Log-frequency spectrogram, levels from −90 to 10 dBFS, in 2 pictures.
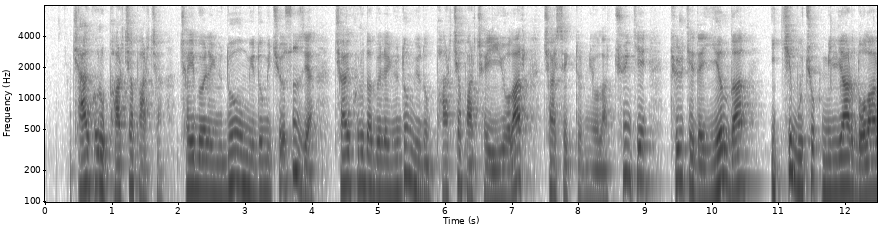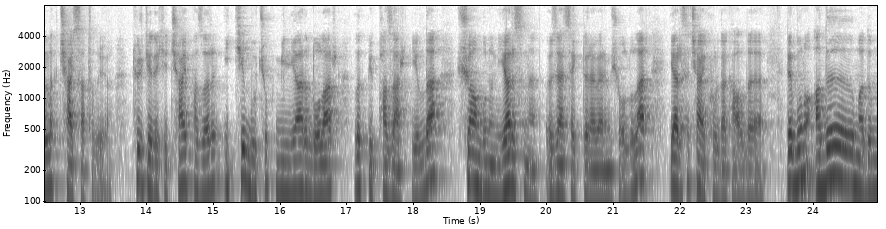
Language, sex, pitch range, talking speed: Turkish, male, 115-145 Hz, 130 wpm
